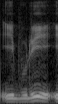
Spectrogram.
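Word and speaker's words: 이브리 (עברי): 창세기 14장 13절에 최초로 아브라함을 히브리 사람 이렇게 되는데 히브리 원문의 발음은 이브리, 이브리라는 말이고 이브리라는 말은 에벨 같은 단어입니다.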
